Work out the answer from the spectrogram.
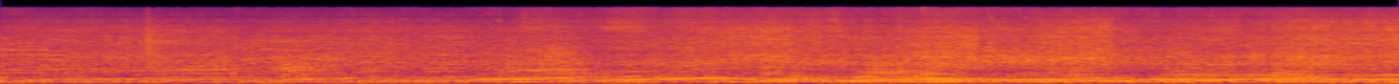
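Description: Several banger racing cars' engines revving, the pitch of each rising and falling and overlapping with the others as the cars accelerate and lift off round the track.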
